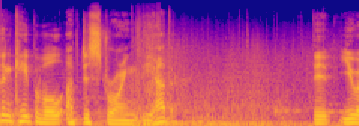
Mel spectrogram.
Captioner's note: explosion booms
